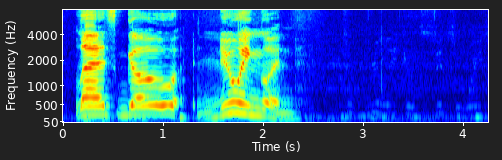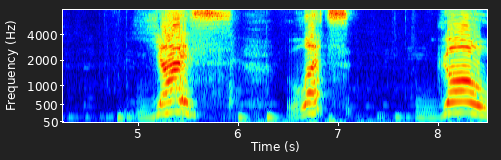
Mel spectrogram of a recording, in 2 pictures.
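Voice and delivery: voice cracking with excitement. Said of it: "ignore the voice crack".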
